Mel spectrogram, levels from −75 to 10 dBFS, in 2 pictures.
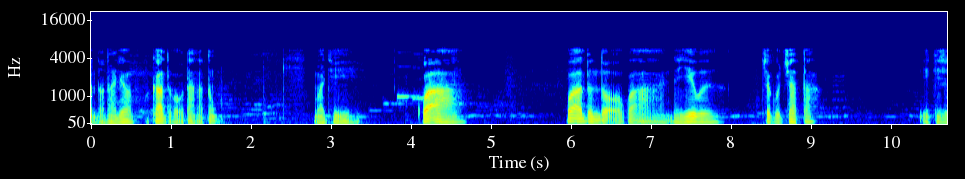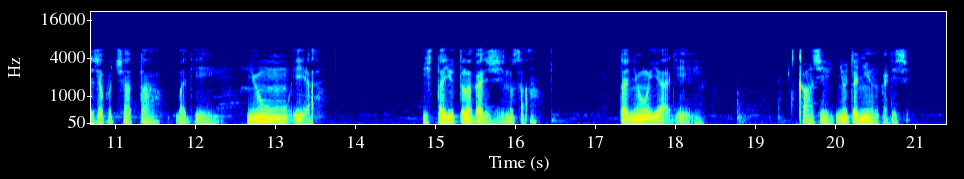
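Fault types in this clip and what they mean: Transcoding between lossy codecs: throughout, the speech carries two kinds of coding damage at once, smeared, watery detail under a hard ceiling at 5.7 kHz. This fits a low-rate MP3 pass near 24 kbit/s likely re-encoded to Opus near 32 kbit/s, keeping the lower cut-off.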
